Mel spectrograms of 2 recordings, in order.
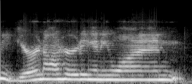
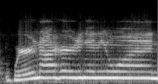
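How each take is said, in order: First: "You're not hurting anyone" dropped back down, slowly; answering parallel phrase. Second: "we're not hurting anyone" pitched higher; stress on we're side. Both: Acted. Contrasting both sides in negotiation.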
